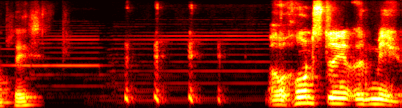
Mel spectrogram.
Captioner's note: giggling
